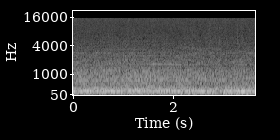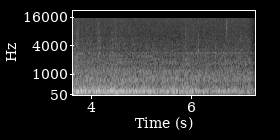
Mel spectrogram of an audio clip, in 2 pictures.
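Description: Audi R8 V10 Plus's 5.2-litre V10 engine running at a steady cruise, heard inside the cabin along with road noise. It eases off slightly in the last couple of seconds, then cuts off suddenly.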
